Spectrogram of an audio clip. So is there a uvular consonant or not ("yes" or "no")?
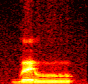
no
